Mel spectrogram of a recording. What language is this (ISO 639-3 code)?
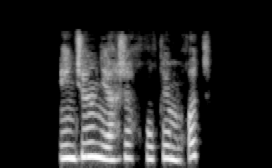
uzb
